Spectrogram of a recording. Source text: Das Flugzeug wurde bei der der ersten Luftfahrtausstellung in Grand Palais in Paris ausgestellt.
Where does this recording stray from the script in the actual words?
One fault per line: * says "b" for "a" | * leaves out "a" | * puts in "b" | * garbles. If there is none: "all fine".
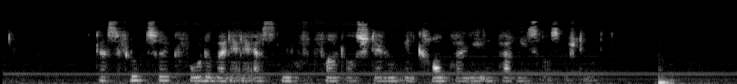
all fine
